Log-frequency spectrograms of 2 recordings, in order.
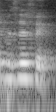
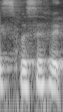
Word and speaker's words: Pacific: the thing is I I was going to say Pacific but I don't know how to pronounce it oh yeah cuz a lot of people say specific oceans yes I that's how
